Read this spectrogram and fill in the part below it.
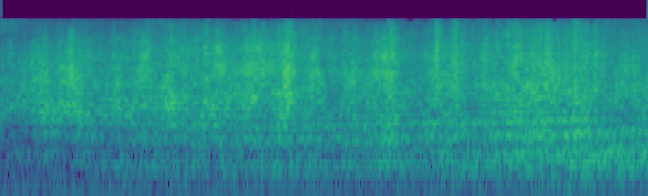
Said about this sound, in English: Only the heavy clouds spoilt the flypast by a team of Gripen fighters, the pride of the Czech Air Force. They were heard but not seen by the crowds.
